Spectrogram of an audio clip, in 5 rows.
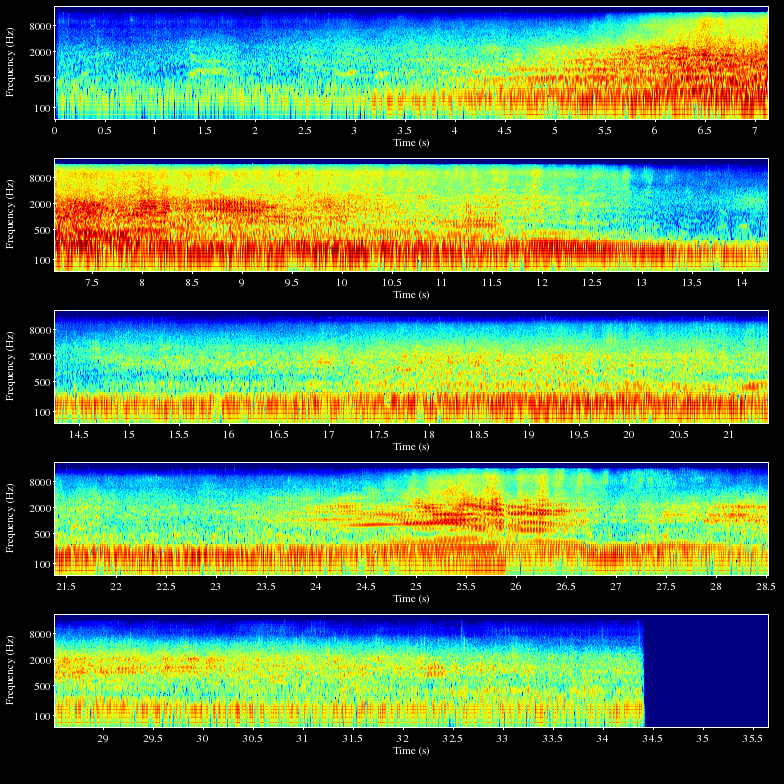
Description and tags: Motorbike Race - Loud Ride By 01
Recorded at trackside on a Zoom H4N at the Anglesey Race Circuit, North Wales.
Drive, Speed, Outdoors, Racing, Atmosphere, Field-Recording, Race, Motorbikes, Engine, Bikes, Sport, Noise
